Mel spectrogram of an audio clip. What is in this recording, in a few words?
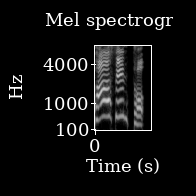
"percent", girl; voice; info girl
